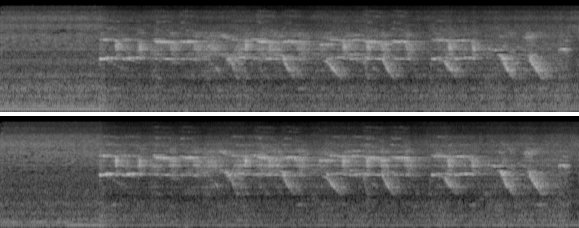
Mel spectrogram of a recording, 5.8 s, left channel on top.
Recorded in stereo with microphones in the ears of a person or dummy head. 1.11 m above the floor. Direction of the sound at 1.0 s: 5° right (ahead or behind).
